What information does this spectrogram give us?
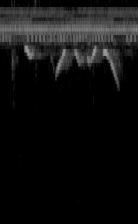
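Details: Five-coloured bird calling with softer, sliding whistled phrases, rising and falling in a linked wavy run, under a loud constant high-pitched buzz.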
